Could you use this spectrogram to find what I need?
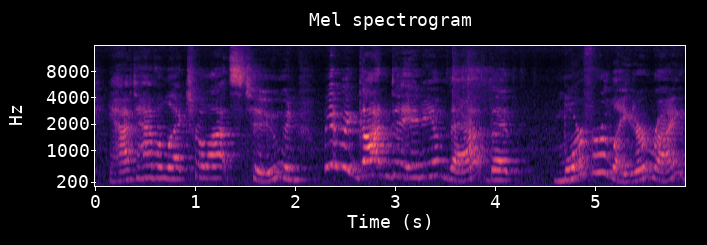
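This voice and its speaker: There is noticeable background noise and audible room echo. Through it, a woman talks in a Southern US accent. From US South. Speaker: cooking channel host. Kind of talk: cooking tutorial. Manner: casual, many fillers.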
